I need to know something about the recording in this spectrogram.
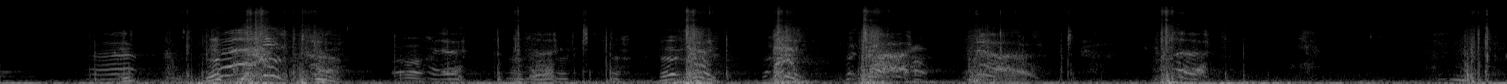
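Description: A woman speaks with animation, close by.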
